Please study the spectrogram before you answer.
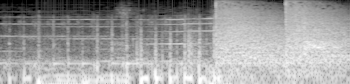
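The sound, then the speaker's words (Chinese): Gunshots in a scene from a British gangster TV drama: two loud, sharp cracks about a second apart, each leaving a long noisy tail, cutting in after a stretch of rhythmic background music. “女主冲了出来，直接开枪打死了小弟”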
